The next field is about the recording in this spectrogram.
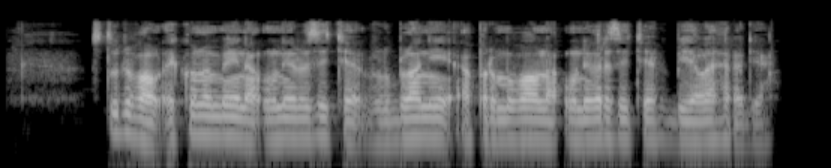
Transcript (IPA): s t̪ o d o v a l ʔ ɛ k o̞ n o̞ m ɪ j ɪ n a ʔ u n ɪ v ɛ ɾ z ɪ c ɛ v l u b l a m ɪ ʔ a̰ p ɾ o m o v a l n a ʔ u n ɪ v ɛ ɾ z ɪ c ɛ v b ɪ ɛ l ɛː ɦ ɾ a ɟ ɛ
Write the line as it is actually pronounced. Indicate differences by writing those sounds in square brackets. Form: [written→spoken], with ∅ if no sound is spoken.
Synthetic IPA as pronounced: s t̪ [o→u] d o v a l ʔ ɛ k o̞ n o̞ m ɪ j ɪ n a ʔ u n ɪ v ɛ ɾ z ɪ c ɛ v l u b l a [m→ɲ] ɪ ʔ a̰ p ɾ o m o v a l n a ʔ u n ɪ v ɛ ɾ z ɪ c ɛ v b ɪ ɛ l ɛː ɦ ɾ a ɟ ɛ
